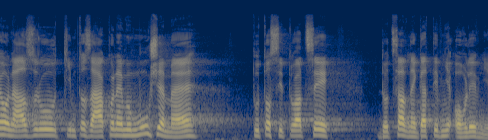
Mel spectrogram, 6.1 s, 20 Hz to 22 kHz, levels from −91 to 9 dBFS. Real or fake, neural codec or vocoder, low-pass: real; none; 14.4 kHz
